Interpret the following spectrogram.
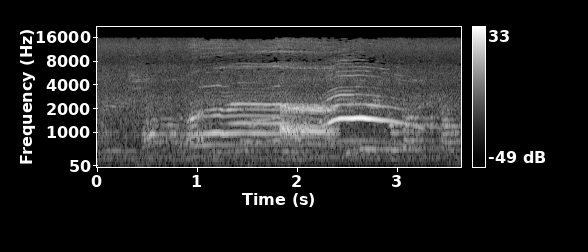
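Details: Domestic cat meowing: several short, tonal cries, then a longer call that rises and falls in an arch near the end. Faint background noise.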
